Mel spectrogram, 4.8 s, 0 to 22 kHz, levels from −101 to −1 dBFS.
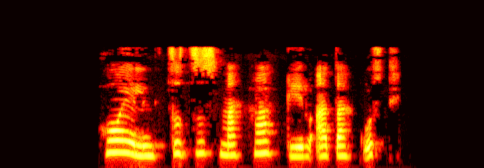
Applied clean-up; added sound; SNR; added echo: none; none; none; none.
